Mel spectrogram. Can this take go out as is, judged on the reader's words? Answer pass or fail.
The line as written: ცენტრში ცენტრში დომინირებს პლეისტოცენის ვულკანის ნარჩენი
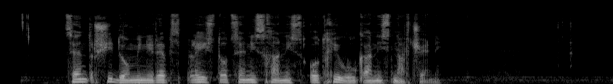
fail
